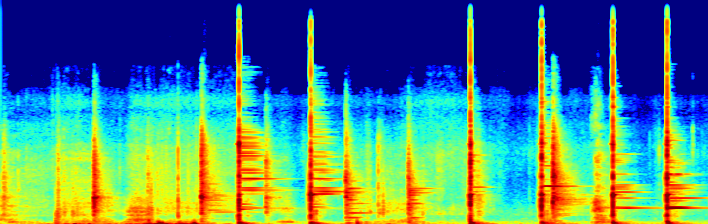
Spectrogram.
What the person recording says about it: ring different tunes when you hit them with a hammer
